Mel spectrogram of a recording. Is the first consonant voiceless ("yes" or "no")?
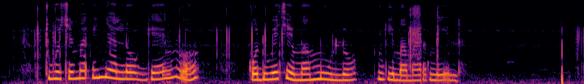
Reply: yes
